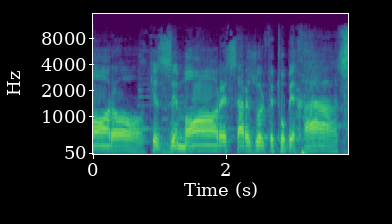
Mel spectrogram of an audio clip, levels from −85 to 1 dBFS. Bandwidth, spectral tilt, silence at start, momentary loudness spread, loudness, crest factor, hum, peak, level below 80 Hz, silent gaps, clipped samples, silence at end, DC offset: 12 kHz; -4.5 dB/octave; 0 s; 6 LU; -20 LUFS; 12 dB; none; -6 dBFS; -42 dBFS; none; under 0.1%; 0 s; under 0.1%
